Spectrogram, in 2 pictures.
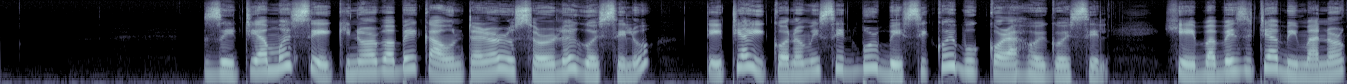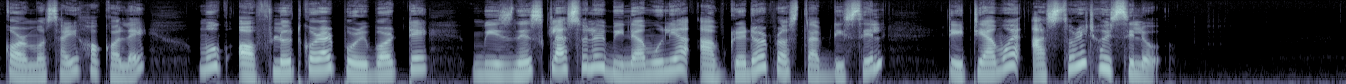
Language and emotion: Assamese, surprised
